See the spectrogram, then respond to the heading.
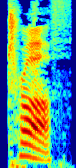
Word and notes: trough: gh

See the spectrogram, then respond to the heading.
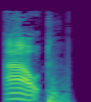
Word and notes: out: aw

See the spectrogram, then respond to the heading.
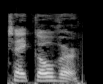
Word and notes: take over: verb

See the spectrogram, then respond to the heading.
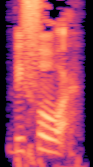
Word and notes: before: female

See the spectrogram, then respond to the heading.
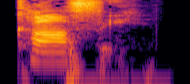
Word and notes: coffee: female

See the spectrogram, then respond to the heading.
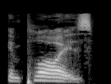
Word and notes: employs: z

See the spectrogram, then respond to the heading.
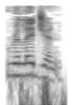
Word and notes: religion: dzh

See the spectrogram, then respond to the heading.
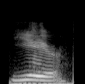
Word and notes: year: /y/

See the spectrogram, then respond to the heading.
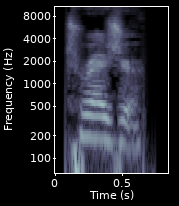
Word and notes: treasure: zh

